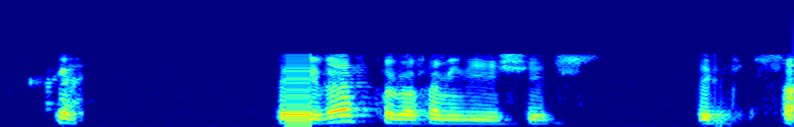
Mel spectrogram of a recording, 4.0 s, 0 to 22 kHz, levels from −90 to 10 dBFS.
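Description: Packet loss with last packet repeated at 1.44 to 1.56 s: 120 ms went missing, and the receiver replayed its last packet, producing a robotic 100 Hz buzz consistent with 10 ms packets. Lighter small blips follow at 3.58 to 3.66 s, where 30 ms drops in gaps of up to 10 ms.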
